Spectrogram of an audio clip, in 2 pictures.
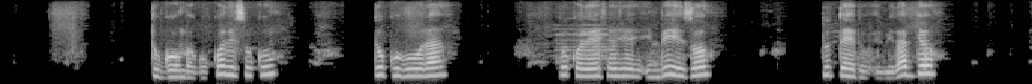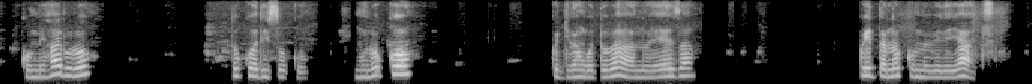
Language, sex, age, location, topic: Kinyarwanda, female, 25-35, Musanze, government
